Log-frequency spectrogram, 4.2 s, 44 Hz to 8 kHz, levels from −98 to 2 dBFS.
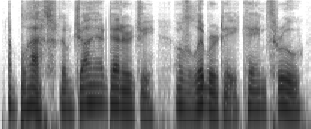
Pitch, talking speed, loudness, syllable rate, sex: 100 Hz, 130 wpm, -19 LUFS, 3.6 syllables/s, male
